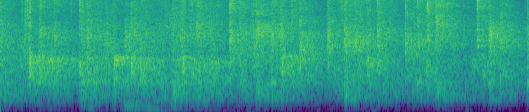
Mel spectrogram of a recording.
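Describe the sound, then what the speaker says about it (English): Applause from an audience at an open house talk, a dense steady patter of hand claps lasting a few seconds at moderate distance, with no voices over it. "Please, a round of applause to both of them"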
